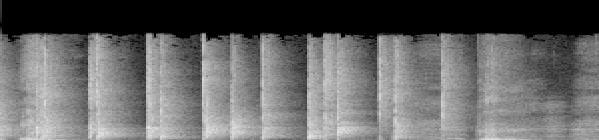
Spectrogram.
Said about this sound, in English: Hand clap. Hand clap.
